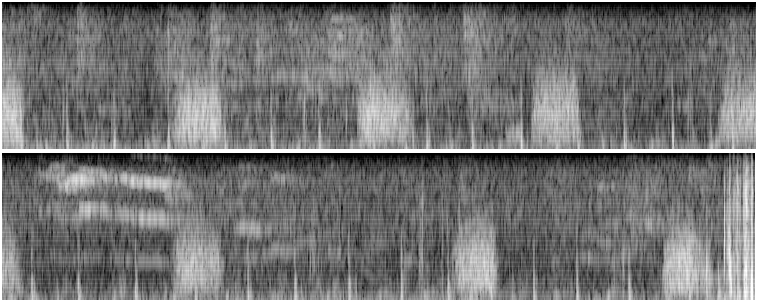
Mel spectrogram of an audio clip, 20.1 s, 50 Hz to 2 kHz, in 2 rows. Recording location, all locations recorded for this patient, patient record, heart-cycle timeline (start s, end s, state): pulmonary valve (PV)
pulmonary valve (PV)+tricuspid valve (TV)
#Age: Child
#Sex: Female
#Height: 123.0 cm
#Weight: 31.0 kg
#Pregnancy status: False
#Murmur: Unknown
#Murmur locations: nan
#Most audible location: nan
#Systolic murmur timing: nan
#Systolic murmur shape: nan
#Systolic murmur grading: nan
#Systolic murmur pitch: nan
#Systolic murmur quality: nan
#Diastolic murmur timing: nan
#Diastolic murmur shape: nan
#Diastolic murmur grading: nan
#Diastolic murmur pitch: nan
#Diastolic murmur quality: nan
#Outcome: Normal
#Campaign: 2015 screening campaign
0.00	0.92	unannotated
0.92	1.19	diastole
1.19	1.34	S1
1.34	1.48	systole
1.48	1.58	S2
1.58	1.94	diastole
1.94	2.06	S1
2.06	2.20	systole
2.20	2.30	S2
2.30	2.62	diastole
2.62	2.80	S1
2.80	2.94	systole
2.94	3.06	S2
3.06	3.36	diastole
3.36	3.46	S1
3.46	3.58	systole
3.58	3.68	S2
3.68	4.00	diastole
4.00	4.10	S1
4.10	4.22	systole
4.22	4.32	S2
4.32	4.70	diastole
4.70	4.80	S1
4.80	4.88	systole
4.88	5.04	S2
5.04	5.36	diastole
5.36	5.48	S1
5.48	5.62	systole
5.62	5.72	S2
5.72	5.93	diastole
5.93	6.14	S1
6.14	6.26	systole
6.26	6.36	S2
6.36	6.67	diastole
6.67	6.82	S1
6.82	6.90	systole
6.90	7.00	S2
7.00	7.32	diastole
7.32	7.48	S1
7.48	7.60	systole
7.60	7.74	S2
7.74	7.97	diastole
7.97	8.16	S1
8.16	8.28	systole
8.28	8.36	S2
8.36	8.64	diastole
8.64	8.80	S1
8.80	8.94	systole
8.94	9.08	S2
9.08	9.40	diastole
9.40	9.58	S1
9.58	9.70	systole
9.70	9.86	S2
9.86	10.13	diastole
10.13	10.30	S1
10.30	10.44	systole
10.44	10.54	S2
10.54	10.81	diastole
10.81	10.94	S1
10.94	11.06	systole
11.06	11.16	S2
11.16	11.54	diastole
11.54	11.68	S1
11.68	11.84	systole
11.84	11.98	S2
11.98	12.34	diastole
12.34	12.46	S1
12.46	12.58	systole
12.58	12.72	S2
12.72	13.04	diastole
13.04	13.16	S1
13.16	13.30	systole
13.30	13.40	S2
13.40	13.64	diastole
13.64	13.78	S1
13.78	13.92	systole
13.92	14.06	S2
14.06	14.37	diastole
14.37	14.54	S1
14.54	14.68	systole
14.68	14.78	S2
14.78	15.07	diastole
15.07	15.22	S1
15.22	15.36	systole
15.36	15.44	S2
15.44	15.68	diastole
15.68	15.78	S1
15.78	15.92	systole
15.92	16.07	S2
16.07	16.24	diastole
16.24	16.42	S1
16.42	16.48	systole
16.48	16.64	S2
16.64	16.82	diastole
16.82	17.00	S1
17.00	17.10	systole
17.10	17.20	S2
17.20	17.50	diastole
17.50	17.60	S1
17.60	17.72	systole
17.72	17.82	S2
17.82	18.09	diastole
18.09	18.26	S1
18.26	18.38	systole
18.38	18.52	S2
18.52	18.83	diastole
18.83	20.10	unannotated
